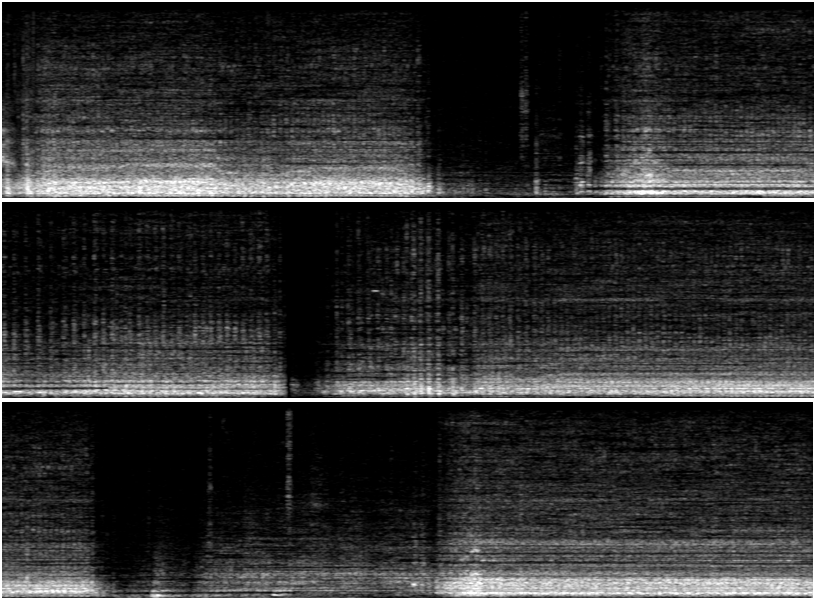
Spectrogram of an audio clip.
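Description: A sewing machine stitching a cushion runs in long steady whirring bursts, close and loud, pausing briefly between runs.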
